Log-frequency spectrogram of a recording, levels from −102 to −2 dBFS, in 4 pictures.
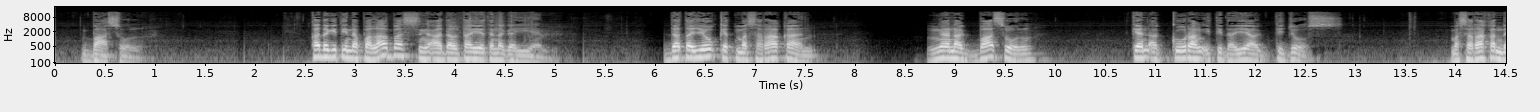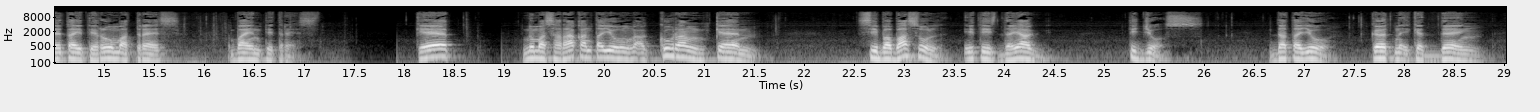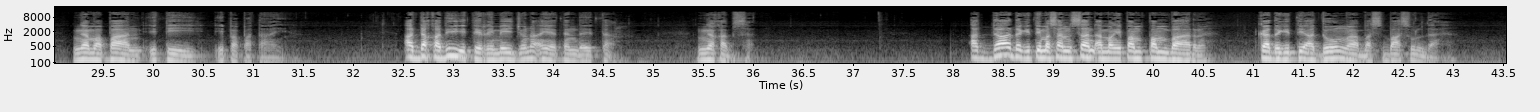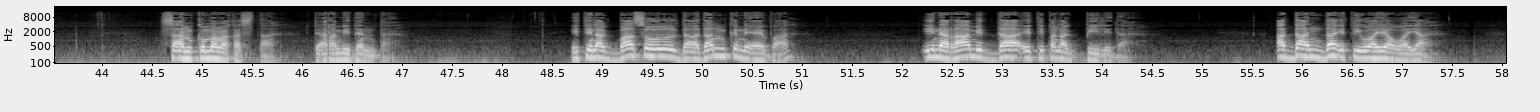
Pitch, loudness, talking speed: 110 Hz, -20 LUFS, 90 wpm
